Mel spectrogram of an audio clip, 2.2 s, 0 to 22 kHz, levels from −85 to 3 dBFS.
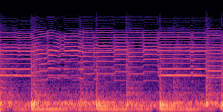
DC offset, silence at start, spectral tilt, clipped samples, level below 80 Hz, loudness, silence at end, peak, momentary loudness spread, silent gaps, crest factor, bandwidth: under 0.1%; 0 s; -4.5 dB/octave; under 0.1%; -28 dBFS; -20 LUFS; 0 s; -4 dBFS; 3 LU; none; 16 dB; 13 kHz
